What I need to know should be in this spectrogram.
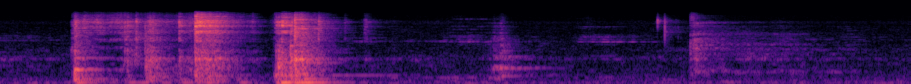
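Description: Metal pots clank and scrape against each other.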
